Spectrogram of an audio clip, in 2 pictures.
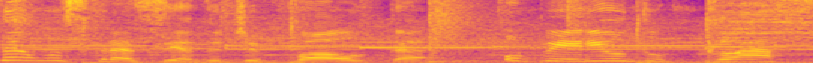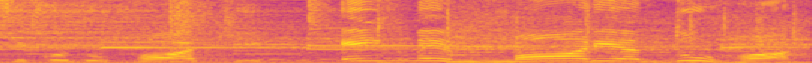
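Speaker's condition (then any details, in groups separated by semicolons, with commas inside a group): No condition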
